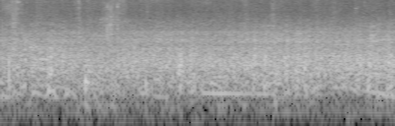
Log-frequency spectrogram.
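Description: A train rolls by.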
